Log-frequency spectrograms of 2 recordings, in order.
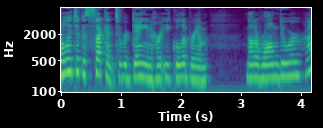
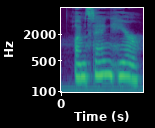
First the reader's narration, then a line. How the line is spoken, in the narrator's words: she said gently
